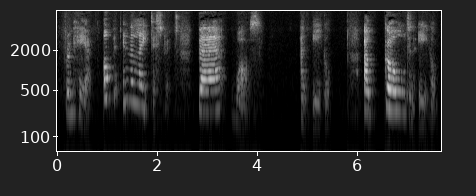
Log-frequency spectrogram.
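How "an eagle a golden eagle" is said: usual speaking voice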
